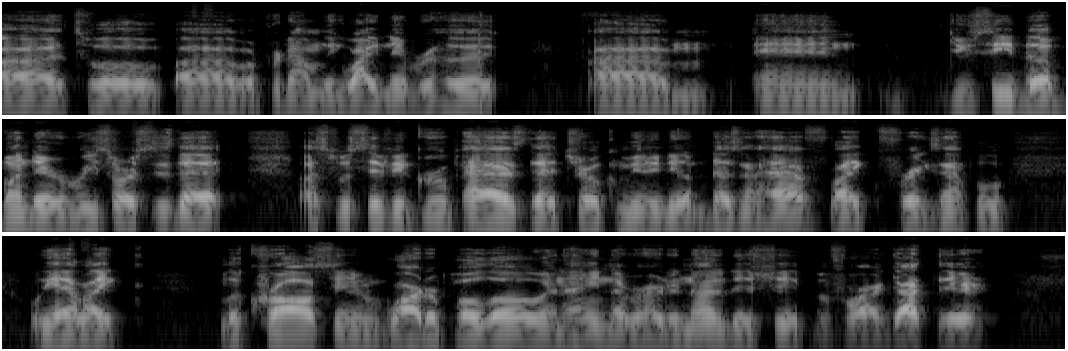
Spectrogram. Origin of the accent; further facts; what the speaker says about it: Ferguson, Missouri, United States; I grew up in Ferguson. A lot of the homies in here know that I'm from St. Louis, big St. Louis.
